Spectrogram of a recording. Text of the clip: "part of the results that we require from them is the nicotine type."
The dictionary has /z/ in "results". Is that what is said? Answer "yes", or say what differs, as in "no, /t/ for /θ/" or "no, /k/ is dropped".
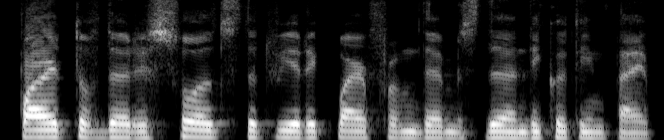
no, /s/ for /z/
